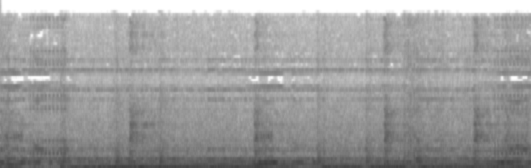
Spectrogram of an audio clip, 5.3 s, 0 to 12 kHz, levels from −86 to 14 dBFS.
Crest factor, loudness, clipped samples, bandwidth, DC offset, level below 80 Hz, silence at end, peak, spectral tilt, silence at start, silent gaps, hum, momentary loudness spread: 12 dB; -17 LUFS; under 0.1%; 11.5 kHz; under 0.1%; -22 dBFS; 0 s; -4 dBFS; -5.5 dB/octave; 0 s; none; none; 3 LU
